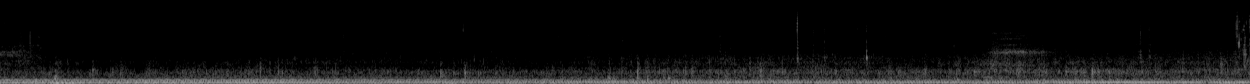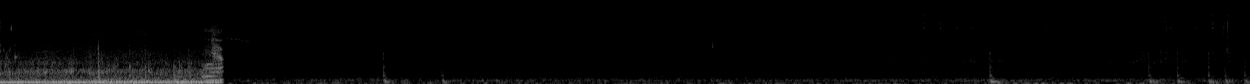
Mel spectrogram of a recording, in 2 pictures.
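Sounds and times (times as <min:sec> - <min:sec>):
low motor hum: 0:00.0 - 0:14.8
faint clicks: 0:20.9 - 0:25.0.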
